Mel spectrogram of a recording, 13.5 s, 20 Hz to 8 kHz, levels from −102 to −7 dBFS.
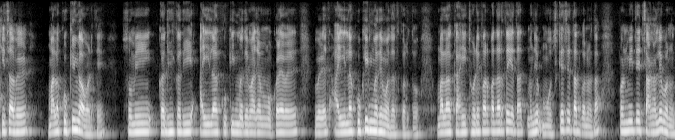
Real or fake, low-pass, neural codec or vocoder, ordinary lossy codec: fake; none; codec, 16 kHz, 16 kbps, FunCodec, trained on Chinese and English, 50 frames a second; none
